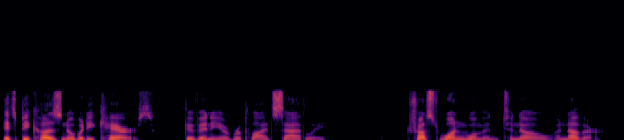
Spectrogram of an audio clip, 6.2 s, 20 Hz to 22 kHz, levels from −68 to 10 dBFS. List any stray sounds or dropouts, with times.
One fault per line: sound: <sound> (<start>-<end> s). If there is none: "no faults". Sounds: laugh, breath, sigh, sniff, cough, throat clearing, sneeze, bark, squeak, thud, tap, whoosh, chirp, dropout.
no faults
